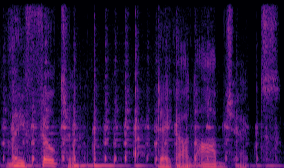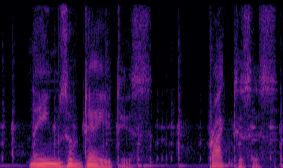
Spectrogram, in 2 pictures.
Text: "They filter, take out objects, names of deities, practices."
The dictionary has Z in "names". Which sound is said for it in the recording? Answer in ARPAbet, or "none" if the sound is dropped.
Z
